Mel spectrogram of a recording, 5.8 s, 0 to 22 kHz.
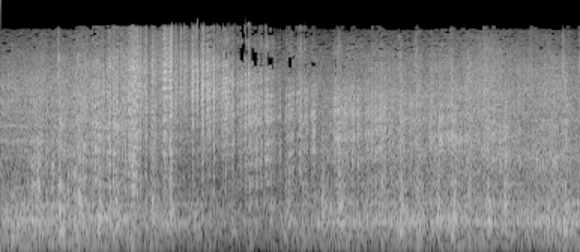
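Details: JR 189 series N102 EMU passing Kamuriki station over frost-covered tracks in April 2017: loud, irregular sharp crackling over the wheel clatter, like arcing at the pantograph on a frosty wire; cause suspected, not confirmed.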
